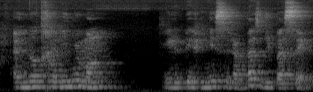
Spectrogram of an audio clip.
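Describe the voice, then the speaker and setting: A woman's flat, monotone delivery sits at a middle pitch, with clear background noise and some echo from the room. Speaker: women's wellness coach. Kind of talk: educational video monologue.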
